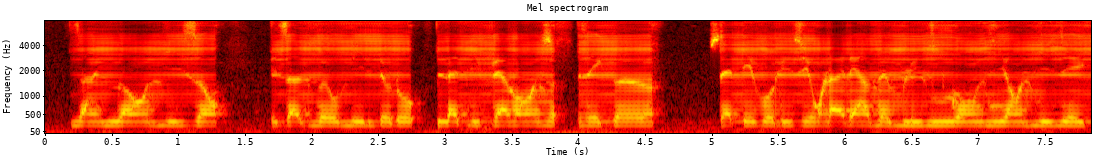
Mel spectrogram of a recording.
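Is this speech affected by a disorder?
Yes: total pharyngolaryngectomy; no natural voice, cannot shout or laugh, phone understood only by family, caregivers, lost in noise.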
